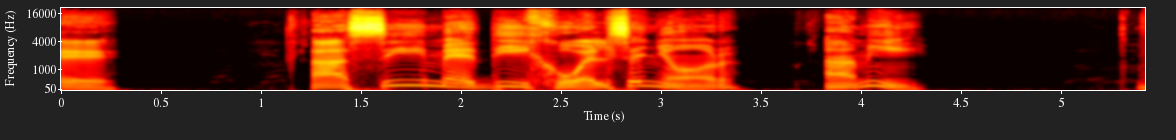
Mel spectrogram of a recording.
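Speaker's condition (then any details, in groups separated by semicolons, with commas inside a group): No condition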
